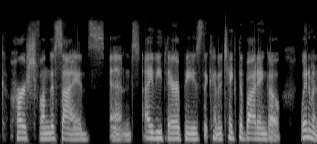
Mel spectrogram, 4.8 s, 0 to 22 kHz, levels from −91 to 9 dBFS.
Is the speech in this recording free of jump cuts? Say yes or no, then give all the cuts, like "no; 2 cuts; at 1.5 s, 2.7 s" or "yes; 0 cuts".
no; 1 cut; at 2.0 s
